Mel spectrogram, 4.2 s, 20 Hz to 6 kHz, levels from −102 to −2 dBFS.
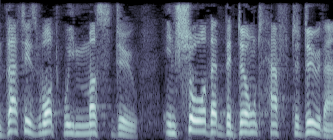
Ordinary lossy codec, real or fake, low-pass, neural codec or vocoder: AAC, 48 kbps; real; 5.4 kHz; none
